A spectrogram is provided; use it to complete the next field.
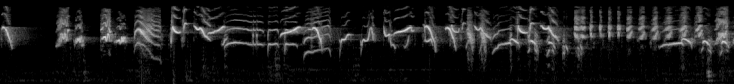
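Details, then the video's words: Singing female oriental magpie-robin, her song meant to excite males, pours out a continuous medley of rising and falling whistles, quick slurred notes and buzzy chips, ending in a rapid pulsing trill. "Than mái hót kích trống P3 Oriental Magpie Robin Female"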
